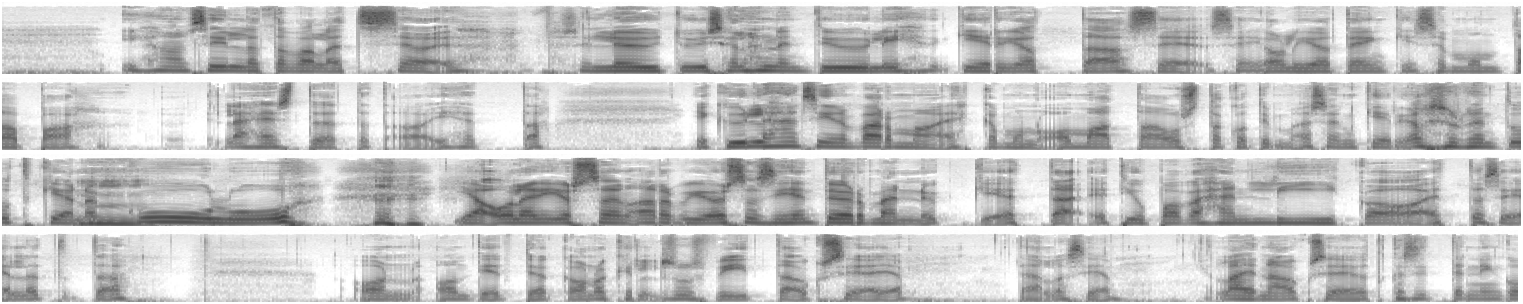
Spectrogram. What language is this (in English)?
Finnish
